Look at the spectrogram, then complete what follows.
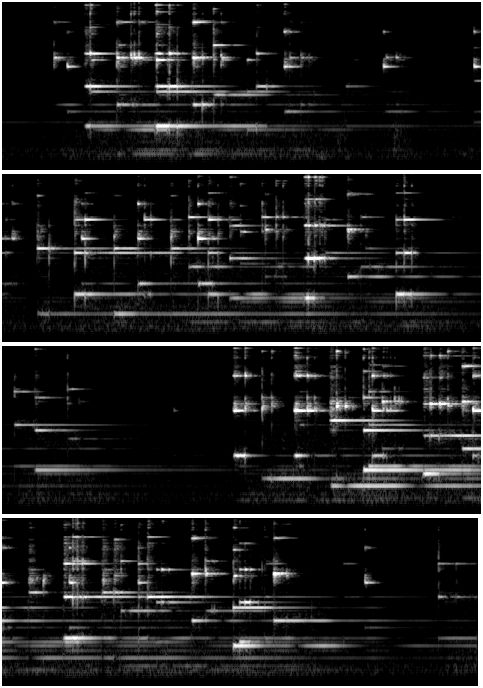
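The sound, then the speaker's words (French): Carillon chimes ring out a bright, ringing melody in three phrases separated by brief pauses, with overlapping bell tones sustaining and decaying. The bells play alone, moderately loud, with no voices. “Essayez de vous souvenir d'un de vos songes, en vous laissant porter par le carillon.”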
